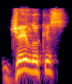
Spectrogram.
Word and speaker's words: Jai Lucas: top recruit like we we should know how to say his name yes so I apologize it Jay Lucas if he man wants to go be go by Jay we'll call him Jay uh it's funny that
